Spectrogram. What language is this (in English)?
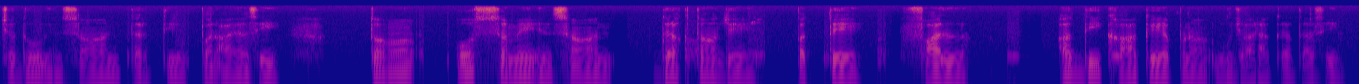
Punjabi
